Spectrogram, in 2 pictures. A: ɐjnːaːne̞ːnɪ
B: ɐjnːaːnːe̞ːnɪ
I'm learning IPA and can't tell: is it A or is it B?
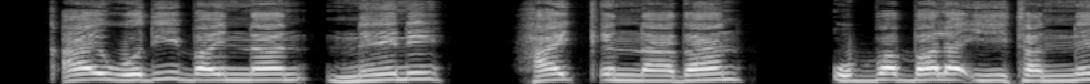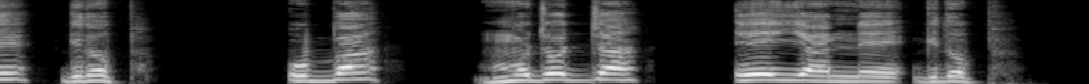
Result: B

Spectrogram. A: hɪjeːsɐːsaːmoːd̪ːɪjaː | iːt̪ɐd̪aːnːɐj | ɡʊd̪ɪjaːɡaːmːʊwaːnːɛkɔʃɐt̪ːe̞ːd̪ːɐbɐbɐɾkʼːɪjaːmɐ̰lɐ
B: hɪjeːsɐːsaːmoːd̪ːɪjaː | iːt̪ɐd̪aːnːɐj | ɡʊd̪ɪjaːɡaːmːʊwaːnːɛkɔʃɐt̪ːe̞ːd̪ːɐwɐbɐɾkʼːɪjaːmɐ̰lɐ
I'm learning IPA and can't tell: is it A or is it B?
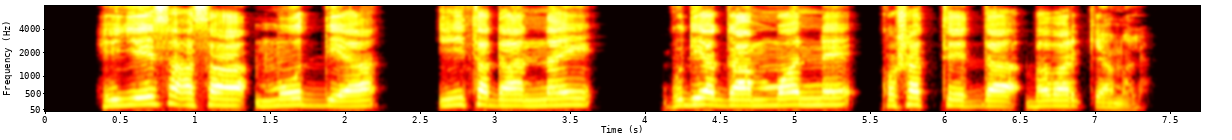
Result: A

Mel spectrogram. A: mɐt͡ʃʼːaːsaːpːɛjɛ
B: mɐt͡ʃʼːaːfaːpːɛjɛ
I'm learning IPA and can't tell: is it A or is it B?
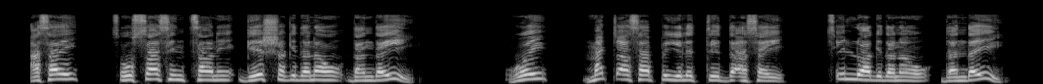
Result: A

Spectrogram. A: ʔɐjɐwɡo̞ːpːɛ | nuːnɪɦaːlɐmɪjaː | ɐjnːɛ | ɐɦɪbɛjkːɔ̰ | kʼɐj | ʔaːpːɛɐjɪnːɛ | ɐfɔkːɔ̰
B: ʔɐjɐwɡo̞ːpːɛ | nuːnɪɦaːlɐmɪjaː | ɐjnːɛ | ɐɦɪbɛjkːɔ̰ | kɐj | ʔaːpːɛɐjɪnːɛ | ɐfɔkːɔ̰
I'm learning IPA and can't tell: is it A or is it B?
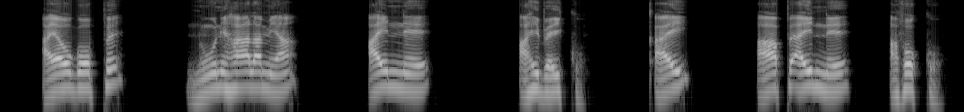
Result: A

